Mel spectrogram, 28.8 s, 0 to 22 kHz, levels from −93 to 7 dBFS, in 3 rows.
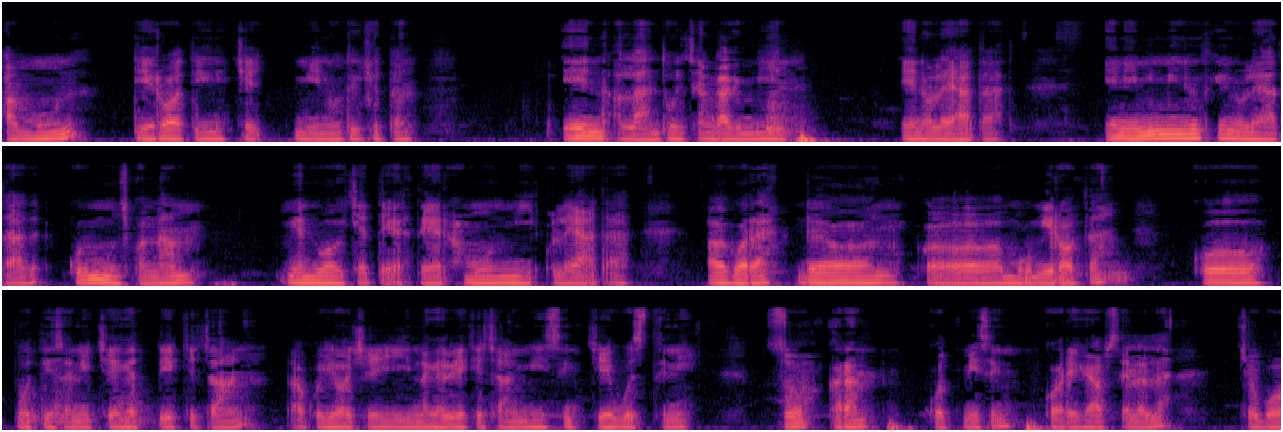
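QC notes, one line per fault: Throughout, HE-AAC compression: the treble above about 12.3 kHz is missing, and the upper band sounds synthetic, with s sounds coming out gritty, metallic and lispy. The likely cause is spectral band replication: the coder kept only the lower spectrum and filled in the top by copying lower bands upward under a coarse envelope, so harmonics no longer line up across the crossover. The plainly audible damage fits a very low bitrate, around 16 kbps.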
